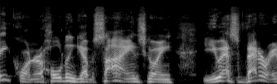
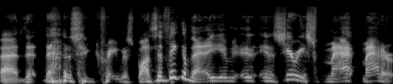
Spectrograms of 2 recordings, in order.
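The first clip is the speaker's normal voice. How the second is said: usual speaking voice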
